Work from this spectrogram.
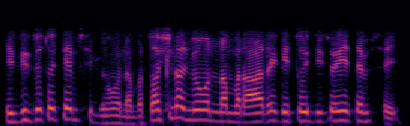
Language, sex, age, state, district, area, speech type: Kashmiri, male, 30-45, Jammu and Kashmir, Budgam, rural, conversation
